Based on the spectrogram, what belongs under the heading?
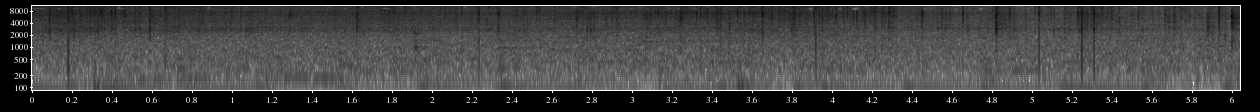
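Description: Tofu skin pan-frying in oil: a steady sizzle with scattered crackles as it crisps to golden.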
